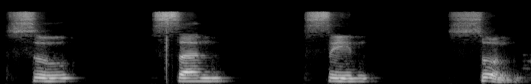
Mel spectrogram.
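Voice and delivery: সা সি সু সান সিন সুন, each said with a crisp hissed স; syllable drill. Shown as a demonstration. Teacher drills vowel marks on স for the class. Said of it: "উচ্চারণটা হচ্ছে সিন".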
